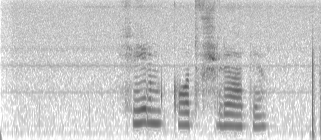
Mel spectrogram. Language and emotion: Russian, sad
